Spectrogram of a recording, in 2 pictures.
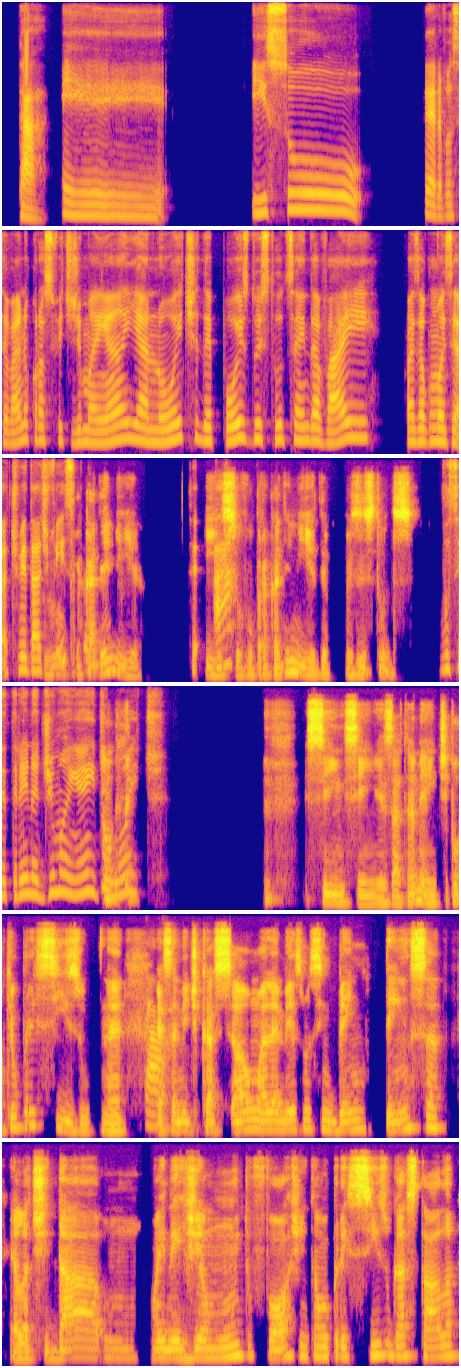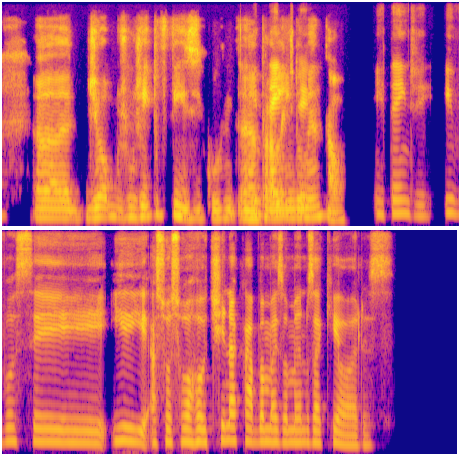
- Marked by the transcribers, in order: tapping; giggle
- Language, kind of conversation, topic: Portuguese, advice, Como posso recuperar a calma depois de ficar muito ansioso?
